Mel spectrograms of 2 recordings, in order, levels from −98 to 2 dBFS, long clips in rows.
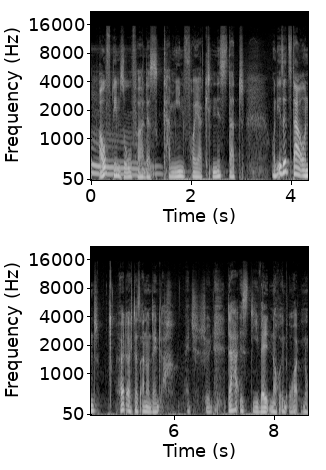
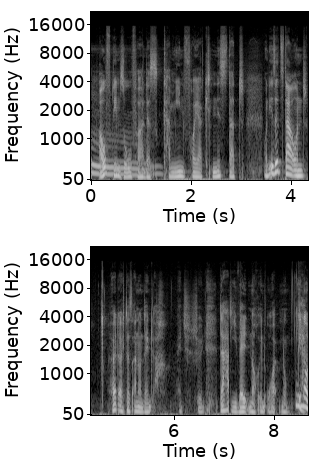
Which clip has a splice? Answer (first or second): second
